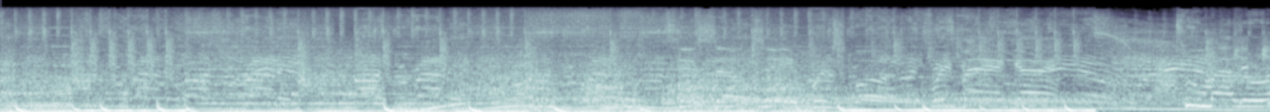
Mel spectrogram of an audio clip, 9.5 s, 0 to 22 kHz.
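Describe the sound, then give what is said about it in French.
Porsche Carrera 4S car arriving, its loud engine roar rising and falling through repeated revs with squealing tires, continuous over the whole stretch. “il y a une Porsche Carrera 4S qui arrive par un conducteur pieds nus”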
